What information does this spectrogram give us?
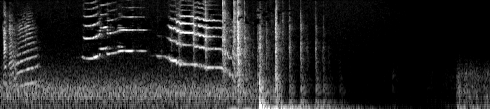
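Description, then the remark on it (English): A house door slams shut with a single heavy, booming thud that rings briefly, cutting through steady rain-like ambience and high whistling calls before things go nearly silent. “Now open the door. I didn't close it. I can't get it open.”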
